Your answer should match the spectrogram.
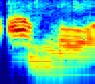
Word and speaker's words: Arnaud: A pronúncia é Arnô. Agora se escreve A-R-N-A-U-D. Fica Arnaldo. – Ah. – É com U, não é com L. – Certo. – Okay, e o D é mudo.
